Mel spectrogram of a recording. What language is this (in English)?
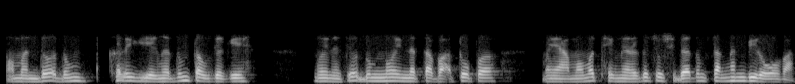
Manipuri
